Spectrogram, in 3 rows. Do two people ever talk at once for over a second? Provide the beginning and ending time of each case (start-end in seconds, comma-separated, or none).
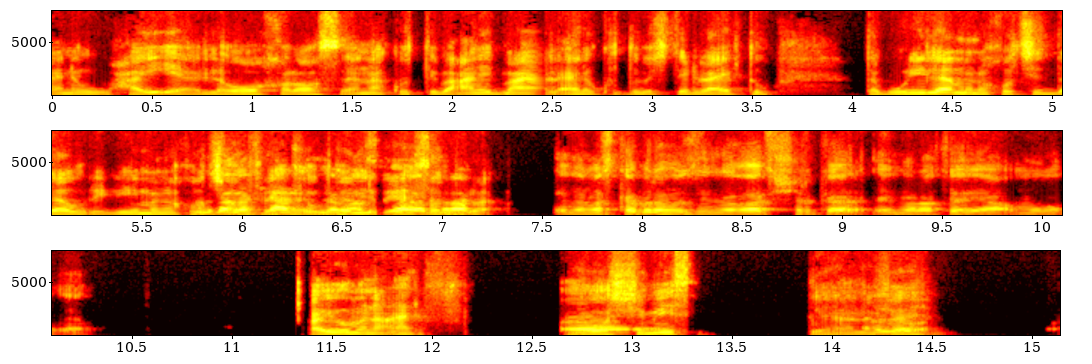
5.8-7.4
